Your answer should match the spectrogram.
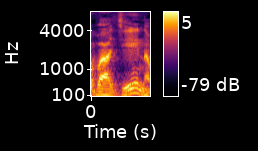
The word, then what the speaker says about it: ballena: La siguiente imagen muestra una ballena. Muy bien. La palabra ballena se escribe con B, A que suena ba, doble L, E que suena Y, N, A que suena na. Ballena, ballena.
